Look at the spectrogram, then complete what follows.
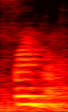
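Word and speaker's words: Pherbia: Now, after that, we get into a lot of Arkansas country names in my family, but Phebra is spelled P-H-E-R-B-I-A, Phebra.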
